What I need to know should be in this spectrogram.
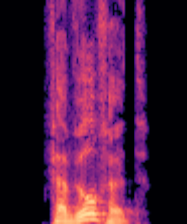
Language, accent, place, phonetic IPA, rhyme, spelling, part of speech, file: German, Germany, Berlin, [fɛɐ̯ˈvʏʁfət], -ʏʁfət, verwürfet, verb, De-verwürfet.ogg
- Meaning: second-person plural subjunctive II of verwerfen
